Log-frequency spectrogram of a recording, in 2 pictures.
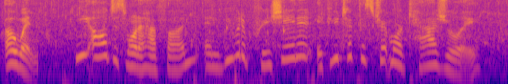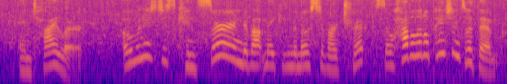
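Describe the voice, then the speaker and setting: A woman's voice: a little high, very animated, a little fast, noisy background. A woman playing a bold, determined young hiker in an amateur audio drama. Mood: exasperated. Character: bold, determined young woman, peacemaker among hiking friends.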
